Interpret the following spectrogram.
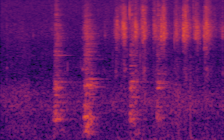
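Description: Two light knocks from handling, then a quick run of short, sharp sounds as an aerosol can of cyanoacrylate glue activator is shaken.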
